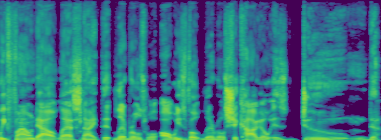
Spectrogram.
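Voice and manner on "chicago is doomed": put-on, deliberately deepened, doomed, drawn-out voice. Giving an opinion about a city's future: put-on deep voice. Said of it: "I say that in my deep voice".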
